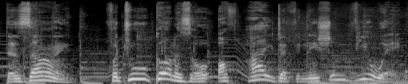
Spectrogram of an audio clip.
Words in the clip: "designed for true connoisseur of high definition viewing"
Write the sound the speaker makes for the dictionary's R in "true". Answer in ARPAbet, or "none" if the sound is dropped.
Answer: none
